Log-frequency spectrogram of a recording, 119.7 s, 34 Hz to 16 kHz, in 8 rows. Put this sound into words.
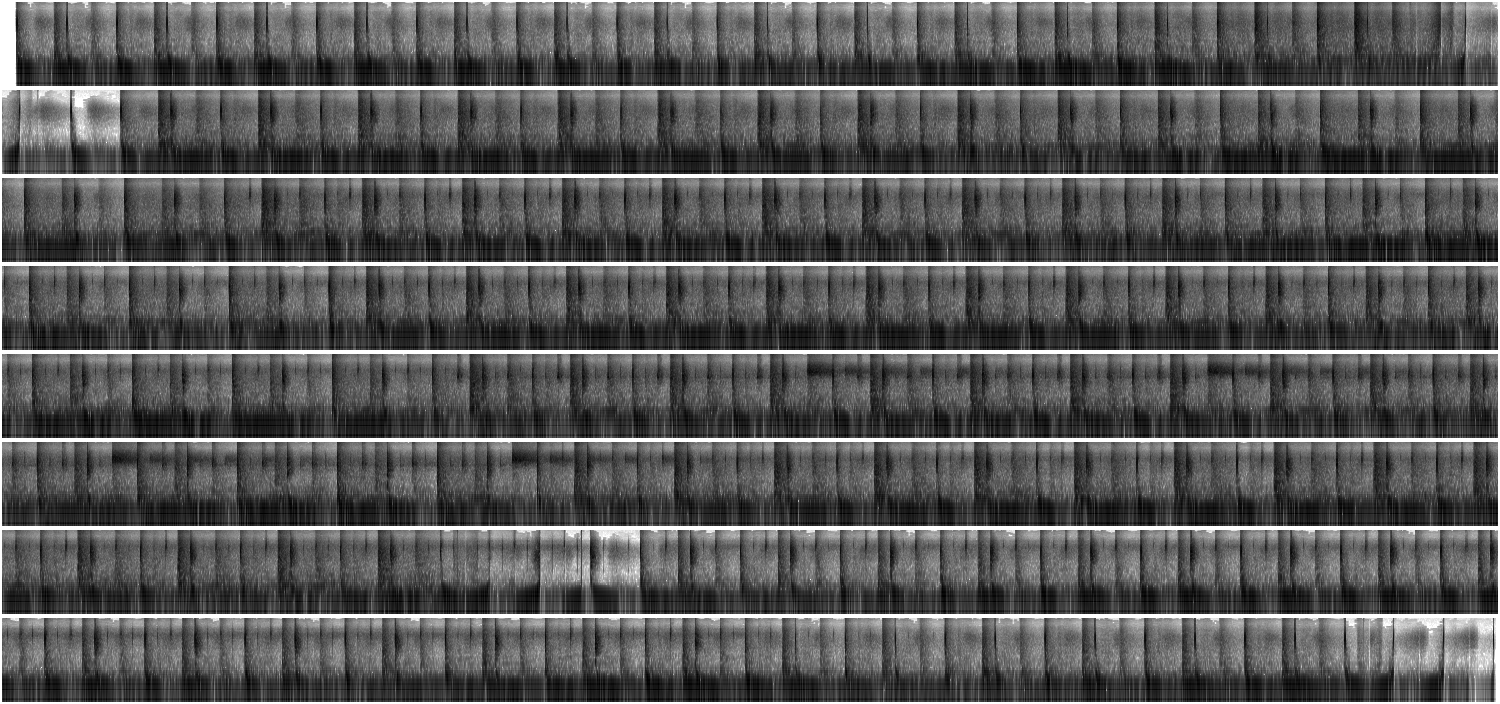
Drum and Bass Techno .
Synths:Ableton live,Silenth1.
Closed, Loop, EDM, Electric-Dance-Music, Hi-Hats, Ride, Drum, Kick, originaltrack, Open, Clap, Bass, Snare, Stab, Techno, Synthesizer, House, Drums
